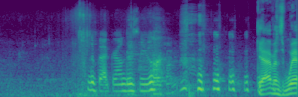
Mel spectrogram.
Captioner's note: laughs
